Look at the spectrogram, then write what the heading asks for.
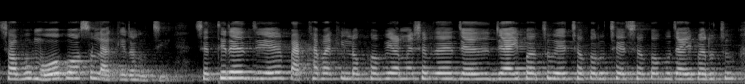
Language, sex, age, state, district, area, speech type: Odia, female, 30-45, Odisha, Khordha, rural, spontaneous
